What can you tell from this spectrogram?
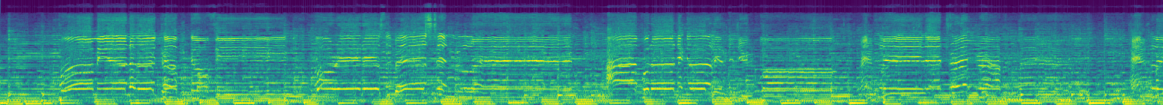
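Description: Bluegrass band playing an up-tempo country song: mandolin, acoustic guitar, banjo and fiddle over a steady bass line.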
